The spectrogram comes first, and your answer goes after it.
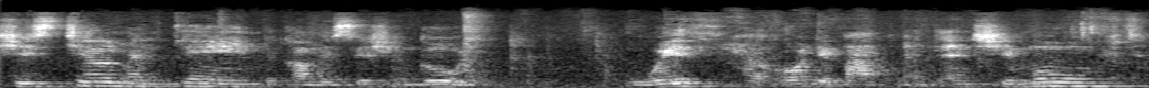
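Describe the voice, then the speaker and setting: Over noticeable background noise and audible room echo, a man with a fairly high voice speaks at a fairly slow pace with ordinary pitch variation. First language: an African language. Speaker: professor. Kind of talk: conference speech. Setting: conference. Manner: halting.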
